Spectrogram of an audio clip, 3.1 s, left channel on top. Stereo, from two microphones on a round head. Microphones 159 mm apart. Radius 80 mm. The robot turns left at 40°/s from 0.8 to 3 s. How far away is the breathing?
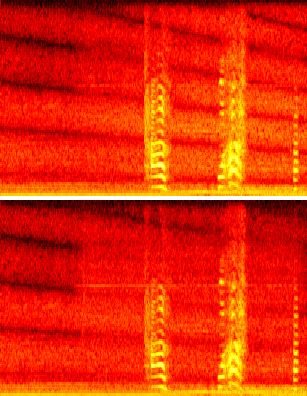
I don't hear breathing.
